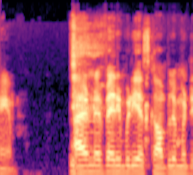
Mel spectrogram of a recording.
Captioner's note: chuckling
